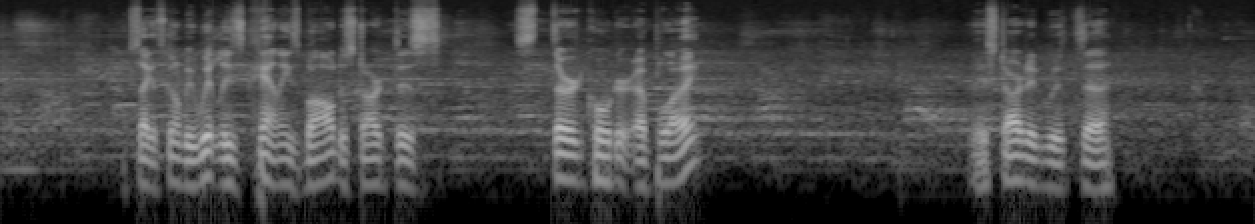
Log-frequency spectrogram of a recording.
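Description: A man speaks over a loudspeaker in a large echoing hall.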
